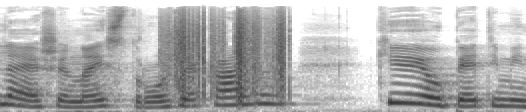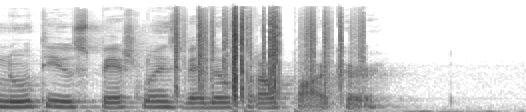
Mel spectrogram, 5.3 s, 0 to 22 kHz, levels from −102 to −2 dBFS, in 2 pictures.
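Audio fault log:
0.80 to 1.47 s and 3.46 to 4.46 s, cable scratch noise: Dense, uneven bursts of scratching rustle over the speech, a few dB louder than it. The likely cause is a worn cable or connector being moved, its contact resistance jumping rapidly and adding bursts of noise to the signal.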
